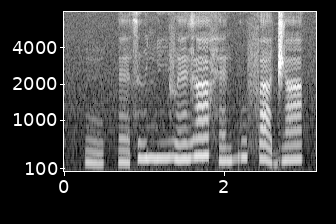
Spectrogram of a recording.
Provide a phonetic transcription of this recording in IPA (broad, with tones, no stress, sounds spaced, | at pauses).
ũ˨ | ɛ̃˨ s ɨ˦ ɲ i˧ v ɛ̃˧ ɣ ã˦ h ɛ̃˧ ɡ͡b u˦ f a˦˨ d͡ʒ ã˦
